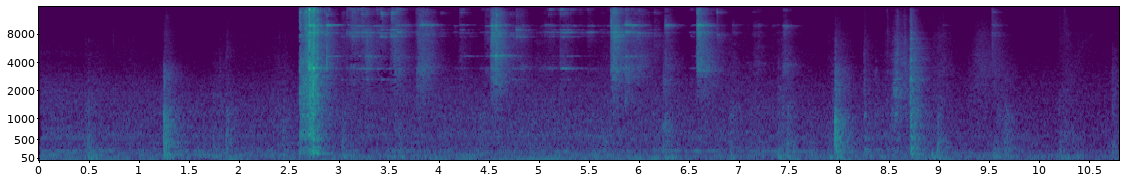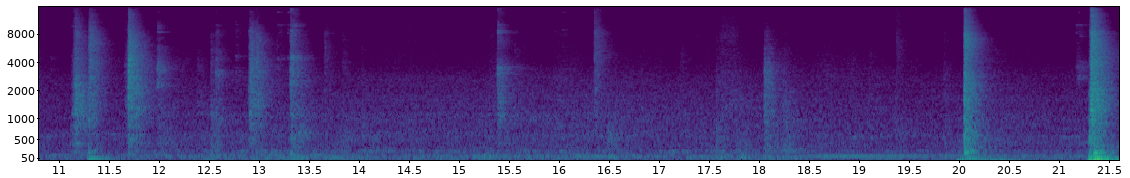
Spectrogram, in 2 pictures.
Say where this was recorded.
hallway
